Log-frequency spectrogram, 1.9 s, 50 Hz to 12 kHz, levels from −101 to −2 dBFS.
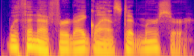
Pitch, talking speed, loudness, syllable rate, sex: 100 Hz, 215 wpm, -17 LUFS, 5.5 syllables/s, male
